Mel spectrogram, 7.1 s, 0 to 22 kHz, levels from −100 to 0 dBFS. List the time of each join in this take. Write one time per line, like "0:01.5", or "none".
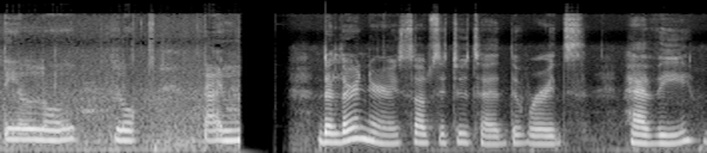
none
